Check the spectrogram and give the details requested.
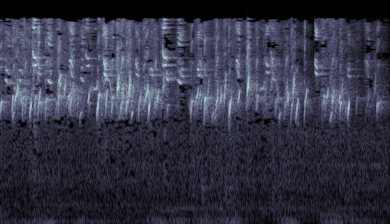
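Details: Goldfinch giving a fast, high twittering song, a dense mix of chirps, trills and buzzy notes running without a break.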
